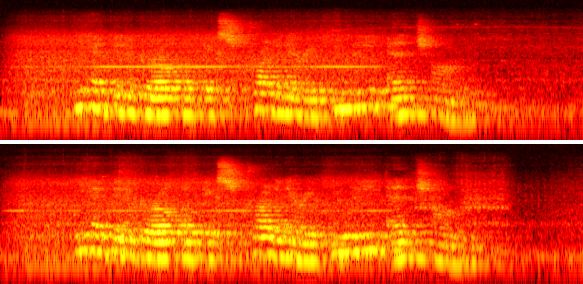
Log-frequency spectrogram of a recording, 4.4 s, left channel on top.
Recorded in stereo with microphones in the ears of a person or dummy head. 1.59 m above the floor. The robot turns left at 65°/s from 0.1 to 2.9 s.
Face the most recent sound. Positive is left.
turn(degrees=-135)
